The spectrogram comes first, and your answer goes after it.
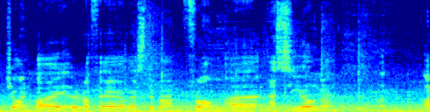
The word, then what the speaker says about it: Acciona: I'm now joined by Rafael, Esteban from Acciona. I pronounced that correctly. Yeah, that's always Acciona.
